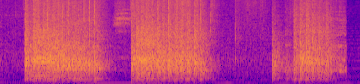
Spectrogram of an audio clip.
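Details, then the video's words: Shoebill stork clattering its bill in three loud, rapid, dry rattling bursts, each about a second long, separated by brief pauses, likened to machine-gun or brush fire. "এই সুবিল পাখির ডাক এতটাই ভয়ঙ্কর আপনি শোনার সাথে সাথেই মনে হবে এটি কোন বন্দুক দিয়ে ব্রাশ ফায়ার করার মতো।"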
